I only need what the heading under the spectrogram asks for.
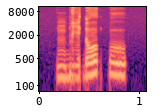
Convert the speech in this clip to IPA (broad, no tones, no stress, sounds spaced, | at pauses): m b i ɗ o k͡p u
